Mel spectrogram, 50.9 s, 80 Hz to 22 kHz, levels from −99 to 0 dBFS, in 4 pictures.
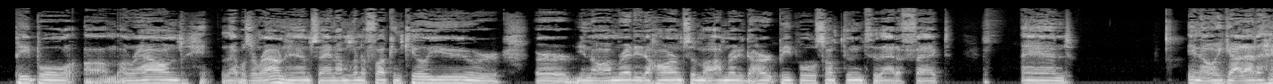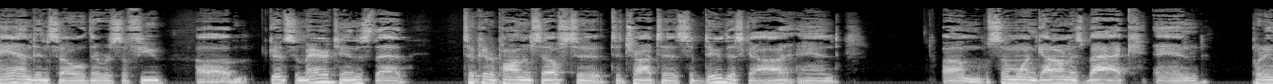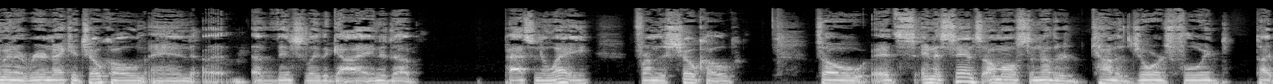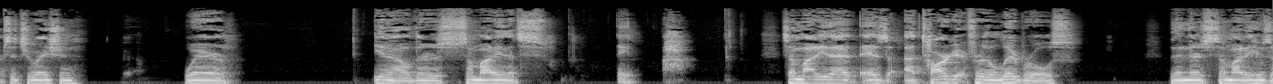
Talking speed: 140 wpm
